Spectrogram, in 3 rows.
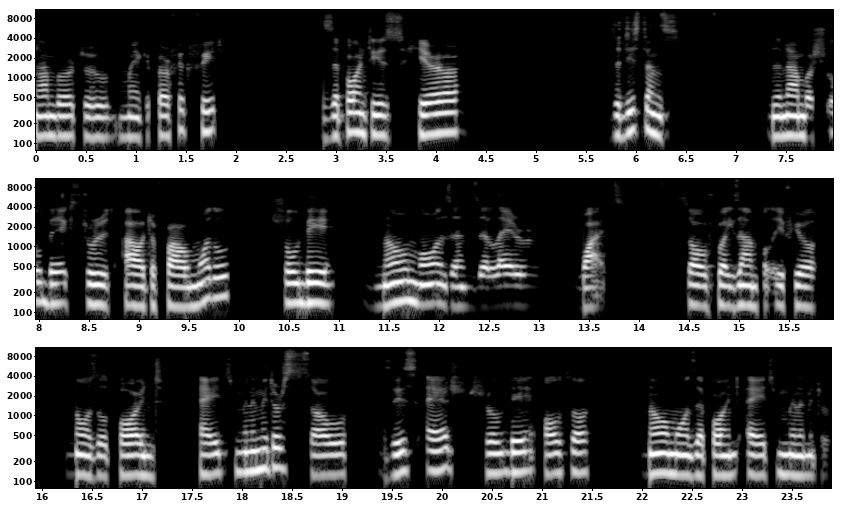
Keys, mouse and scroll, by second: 0.9-3.9 middle drag, 5.6-6.4 scroll down 9, 6.6-7.1 scroll up 5, 7.1-10.1 scroll down 4.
